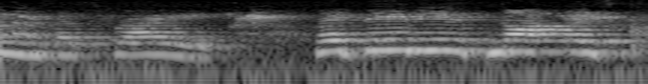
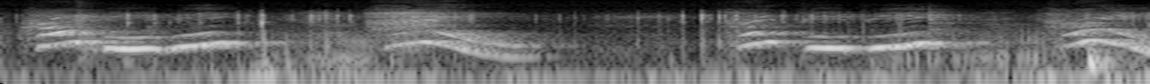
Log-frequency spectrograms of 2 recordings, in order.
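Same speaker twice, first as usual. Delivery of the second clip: pet talk; 6 semitones higher, slower than usual. Real, not acted. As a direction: coo at the little bird. Greeting new bird in pet talk.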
